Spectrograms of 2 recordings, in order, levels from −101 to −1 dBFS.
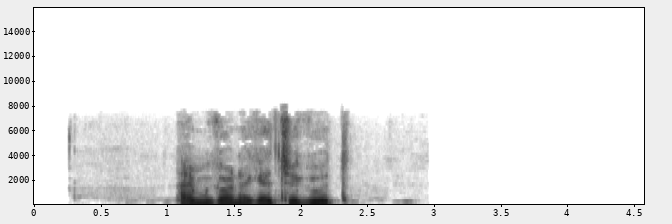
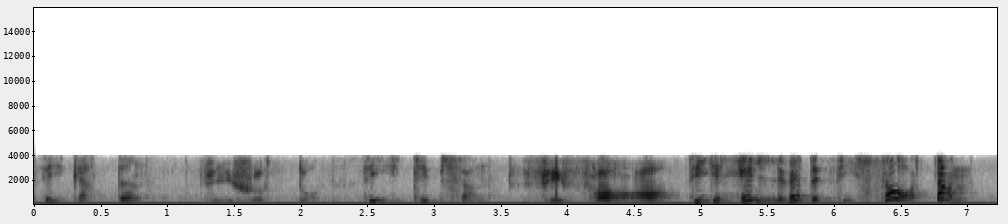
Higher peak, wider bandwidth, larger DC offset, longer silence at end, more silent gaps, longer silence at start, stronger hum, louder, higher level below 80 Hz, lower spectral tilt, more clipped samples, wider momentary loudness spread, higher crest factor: about the same, -2 dBFS vs 0 dBFS; first, 7.8 kHz vs 4 kHz; second, under 0.1% vs 7%; first, 2.25 s vs 0.2 s; neither; first, 1.05 s vs 0.05 s; neither; about the same, -17 LUFS vs -16 LUFS; second, -58 dBFS vs -52 dBFS; about the same, -6 dB/octave vs -7 dB/octave; second, under 0.1% vs 0.1%; second, 13 LU vs 18 LU; about the same, 18 dB vs 18 dB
